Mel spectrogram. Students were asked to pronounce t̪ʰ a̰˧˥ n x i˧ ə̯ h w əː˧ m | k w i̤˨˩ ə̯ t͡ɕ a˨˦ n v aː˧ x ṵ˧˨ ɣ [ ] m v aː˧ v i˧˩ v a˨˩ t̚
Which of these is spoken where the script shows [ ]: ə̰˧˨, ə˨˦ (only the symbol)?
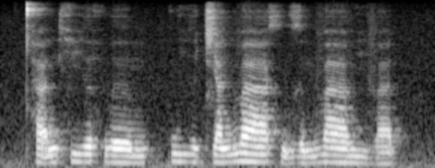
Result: ə˨˦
